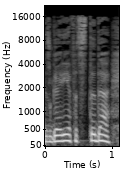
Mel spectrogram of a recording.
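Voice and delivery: ordinary delivery

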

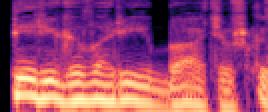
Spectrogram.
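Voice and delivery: громкий, высокий выкрик; крикни из толпы. A narrator's reading. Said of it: "закричали ему из толпы". (толпа кричит)

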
